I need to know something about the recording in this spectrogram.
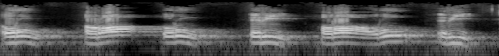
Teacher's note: الراء المضمومة المفتوحة مفخمة، والمكسورة مرققة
